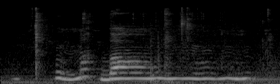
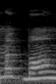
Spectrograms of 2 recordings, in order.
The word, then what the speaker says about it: mukbang: It says the mukbang pronunciation is a bit tricky. Most Western mukbangers pronounce it exactly as it looks, mukbang. But in Korean it's pronounced mukbang.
